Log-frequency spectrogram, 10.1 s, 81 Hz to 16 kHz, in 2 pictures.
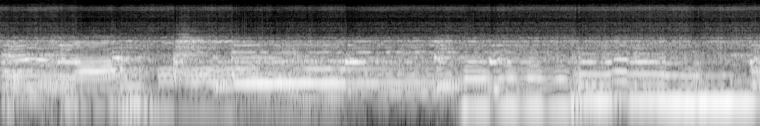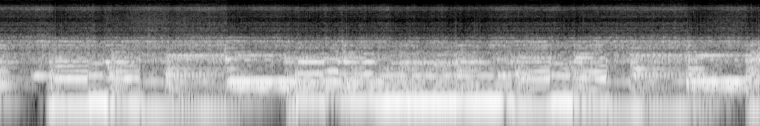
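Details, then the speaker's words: Rebuilt all-brass HMV No4 gramophone reproducer (new gaskets and diaphragm, after an earlier buzz complaint) on an Electrola 101: music comes through clean and full with no rattle or buzz on louder notes; normal playback. "you know it sounded pretty good so far so good"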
